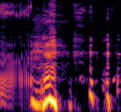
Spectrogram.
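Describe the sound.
Someone blows a short, buzzy raspberry with their lips to imitate a fart, followed by a few quick voiced sounds, fairly loud.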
